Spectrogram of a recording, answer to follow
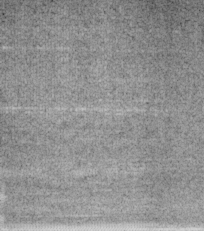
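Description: A motor vehicle engine running close by with a steady low hum, over the general noise of street traffic.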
